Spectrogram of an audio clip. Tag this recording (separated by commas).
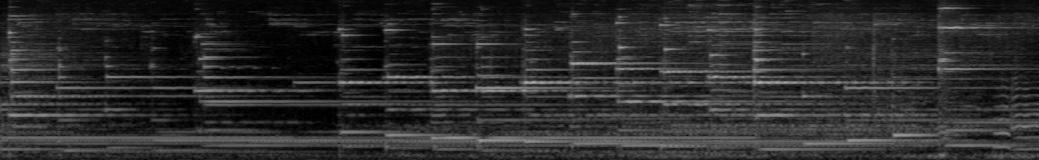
Mallet percussion, xylophone, Glockenspiel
